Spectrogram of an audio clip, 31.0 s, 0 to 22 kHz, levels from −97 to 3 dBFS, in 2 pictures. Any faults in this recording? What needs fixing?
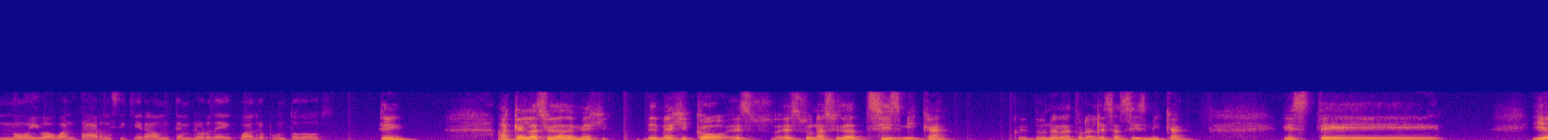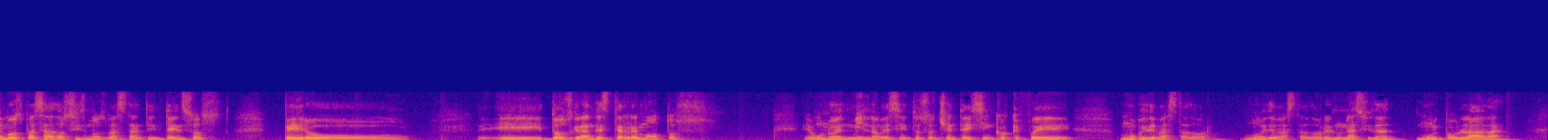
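Nothing needs fixing in this speech recording: the signal carries the ordinary marks of call microphone processing, with the lowest bass trimmed by its high-pass filter and no content above 8 kHz, and no fault is present.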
